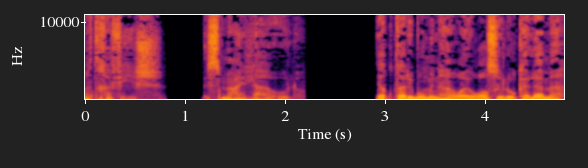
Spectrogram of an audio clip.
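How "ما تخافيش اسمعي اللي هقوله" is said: faint, hushed, breathy, barely voiced whisper. A man in a shaking lift keeps talking to the woman, faint whisper. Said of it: "فيواصل همسه الخافت".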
